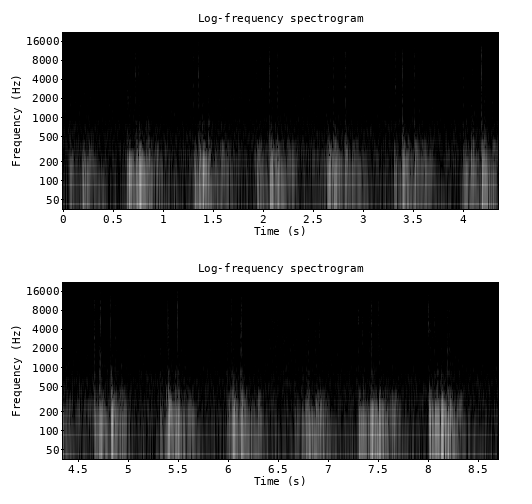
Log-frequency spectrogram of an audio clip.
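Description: Fingertips and nails rapidly tap the glossy printed paper cover of a thick, closed paperback book lying on a table. Quiet, dull, low thuds come in short clustered bursts that repeat roughly every two-thirds of a second. Each tap dies away almost instantly with no ring.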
